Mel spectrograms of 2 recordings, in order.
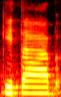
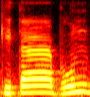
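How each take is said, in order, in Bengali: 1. শব্দটি শেষে শুধু একটি ব্যঞ্জনবর্ণে থামে। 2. শব্দটি পূর্ণ '-un' দিয়ে শেষ হয়। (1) "থেমে পড়ার নিয়ম হচ্ছে শেষাক্ষরে সাকিন করে দেয়া" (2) "তাহলে আমরা কিতাবুন বলতে পারি"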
